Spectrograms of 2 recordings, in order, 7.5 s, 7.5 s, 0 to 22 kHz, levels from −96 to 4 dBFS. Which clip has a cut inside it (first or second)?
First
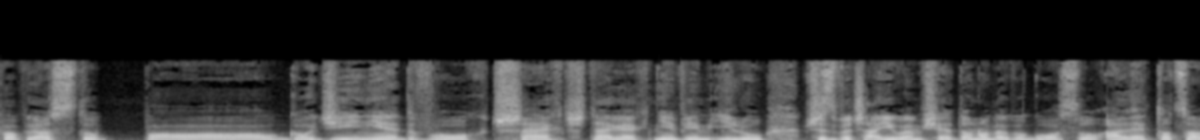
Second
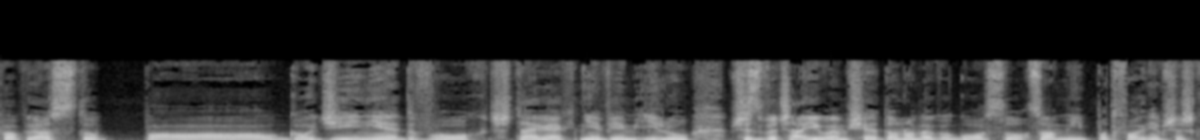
second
